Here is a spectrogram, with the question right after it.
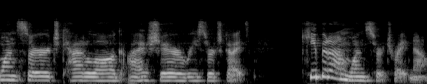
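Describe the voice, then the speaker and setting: A woman's medium-pitched voice with fairly even intonation over a quiet background. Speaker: librarian. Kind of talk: tutorial. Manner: fast.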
